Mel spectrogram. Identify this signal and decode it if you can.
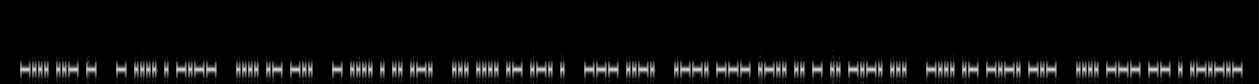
Morse code, heard as a keyed tone, about 40 wpm, 700 Hz. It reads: BUT THEY HAD THEIR SHARE OF POLITICS BACK HOME.
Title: Sentences from Top 1000 Words - Review Part 6 - 40wpm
